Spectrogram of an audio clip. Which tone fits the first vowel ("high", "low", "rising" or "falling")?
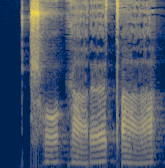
rising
